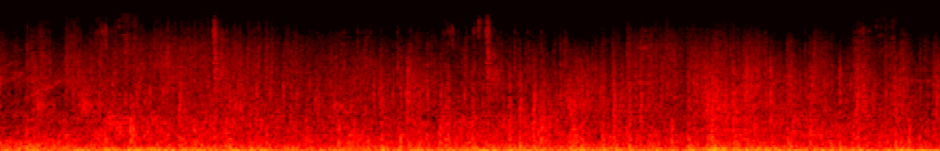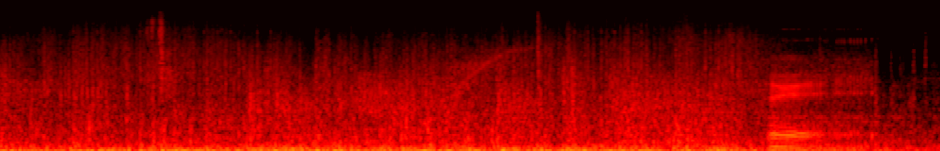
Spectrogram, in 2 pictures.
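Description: Weapons fire in a Starsector space battle, a dense, continuous barrage of booms and rumbling blasts that keeps going for the whole stretch at steady loudness and thins out only near the end.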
